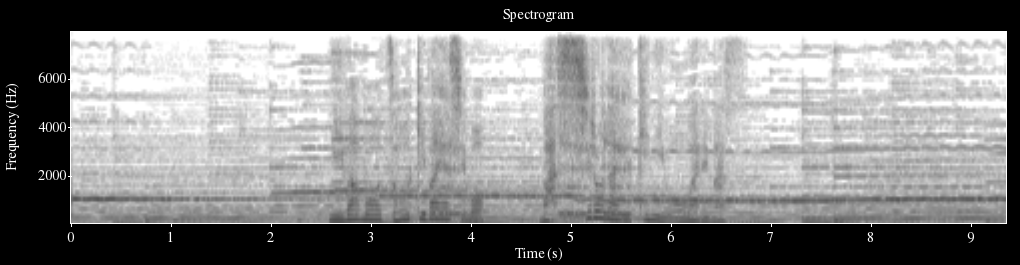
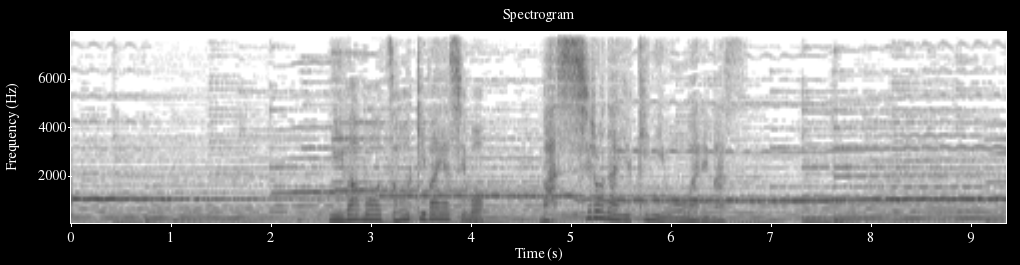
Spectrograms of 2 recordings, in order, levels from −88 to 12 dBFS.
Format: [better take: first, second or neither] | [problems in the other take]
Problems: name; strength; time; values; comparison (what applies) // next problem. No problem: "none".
second | background sound (Burping, eructation); 4 dB below the speech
